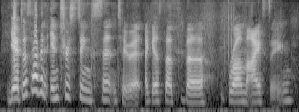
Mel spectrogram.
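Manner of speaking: usual speaking voice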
